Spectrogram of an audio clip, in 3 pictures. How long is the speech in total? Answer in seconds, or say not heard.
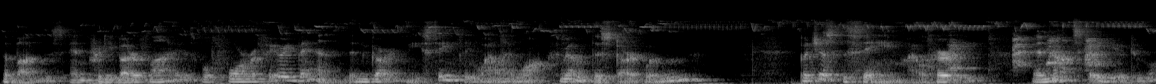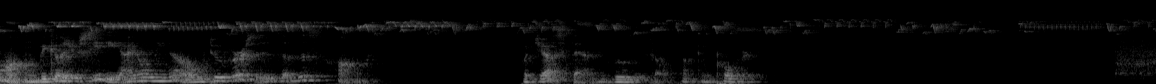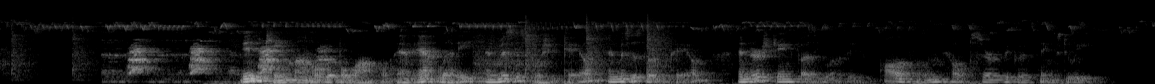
26 s.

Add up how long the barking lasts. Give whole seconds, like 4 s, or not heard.
4 s.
